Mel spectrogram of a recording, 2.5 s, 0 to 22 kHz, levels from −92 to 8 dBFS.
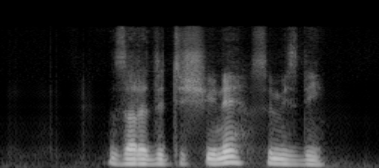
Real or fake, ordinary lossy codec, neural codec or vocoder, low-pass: fake; none; codec, 24 kHz, 0.5 kbps, DualCodec; none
